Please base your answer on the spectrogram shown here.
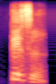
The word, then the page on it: pizzle: Indian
